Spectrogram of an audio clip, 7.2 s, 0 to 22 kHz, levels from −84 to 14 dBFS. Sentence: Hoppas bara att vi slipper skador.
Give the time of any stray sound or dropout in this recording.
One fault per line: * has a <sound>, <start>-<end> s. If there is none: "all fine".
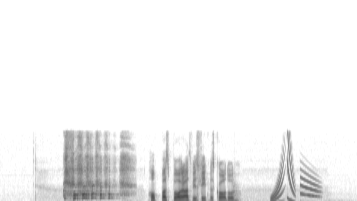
* has a laugh, 1.3-2.7 s
* has a chirp, 5.4-6.5 s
